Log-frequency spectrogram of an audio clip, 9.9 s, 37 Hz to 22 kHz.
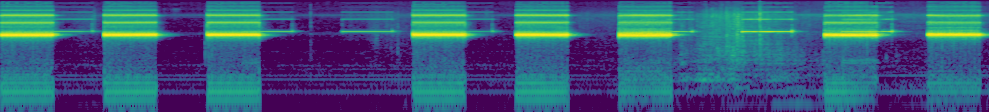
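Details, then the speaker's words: System Sensor P2475 SpectrAlert Classic horn strobe on a Kidde FX panel, tripped by a Simplex pull station: harsh, raspy half-second bursts; the first buzz is higher and the tone drops lower in the code-three sequence, cause unknown. "When it sounds a whole lot crappier in FWR because when it when it did that first buzz, the the first buzz like was like higher pitched and then when it went went into the code three sequence, it went it went in to lower pitch."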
